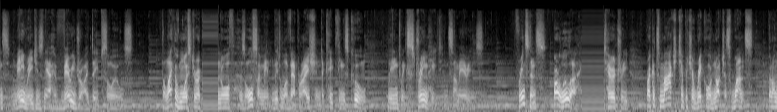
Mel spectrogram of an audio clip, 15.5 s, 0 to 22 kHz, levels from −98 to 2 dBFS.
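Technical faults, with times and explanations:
4.06–4.35 s and 11.64–12.06 s, system hang loop: one 10.67 ms slice, which fits a 512-sample buffer, repeats exactly 27 then 40 times, making a steady 93.8 Hz buzz rather than a stutter.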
